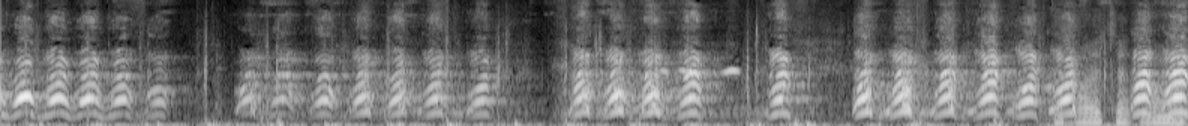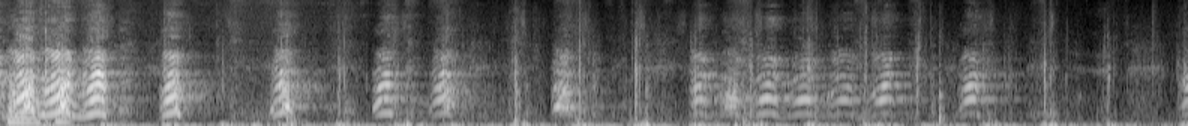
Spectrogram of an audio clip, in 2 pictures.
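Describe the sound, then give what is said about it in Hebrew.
A dog barks loud and insistent, in rapid repeated bursts that keep coming for about sixteen seconds with only brief pauses between volleys. “אה, הנה הכלב הנובח”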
